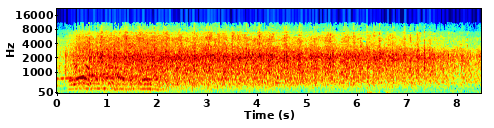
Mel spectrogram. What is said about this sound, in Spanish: que está acá presente, que les pido un aplauso para él porque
